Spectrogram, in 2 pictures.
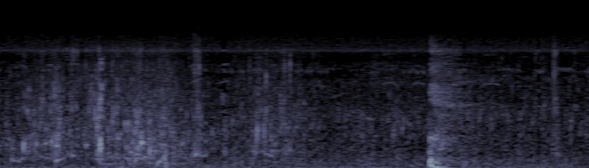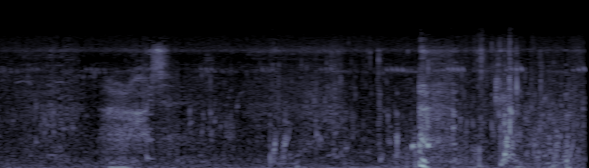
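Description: A paddle knocks against the hull of a plastic kayak.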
